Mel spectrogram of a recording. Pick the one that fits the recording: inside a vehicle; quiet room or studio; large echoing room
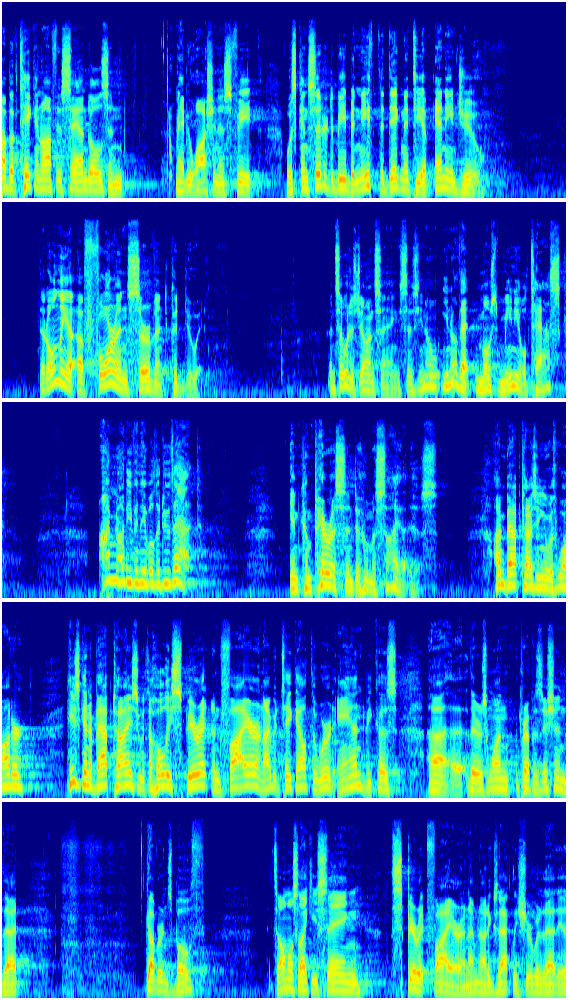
large echoing room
